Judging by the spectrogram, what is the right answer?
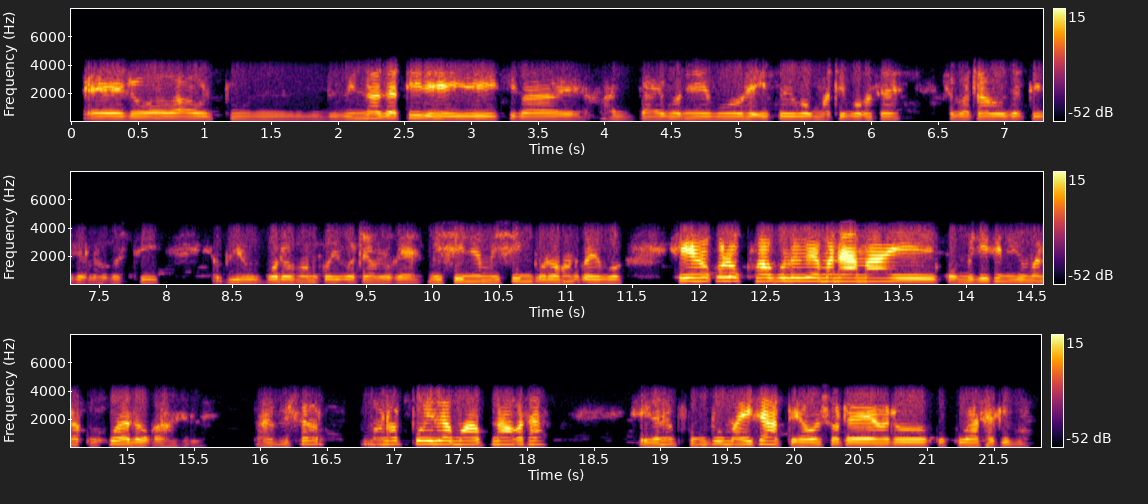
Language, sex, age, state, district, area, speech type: Assamese, female, 30-45, Assam, Sivasagar, rural, conversation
